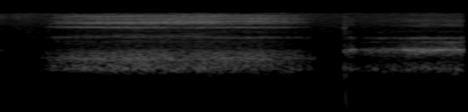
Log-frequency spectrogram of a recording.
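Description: A man's vocal imitation of Darth Vader's respirator breathing: slow, hissy breaths through the mouth, one lasting about a second and a half and the next starting near the end, with a short silent break between them.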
